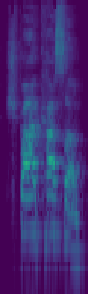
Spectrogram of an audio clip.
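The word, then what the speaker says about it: Sparkasse: Okay, आगे स्पारखास, क्या बनेगा, स्पारखास, ठीक है, स्पारखासे, स्पारखासे, स्पारखासे। के को खा पढ़ना है, के को का नहीं पढ़ना, के नहीं पढ़ना है, इसको खा पढ़ना है।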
